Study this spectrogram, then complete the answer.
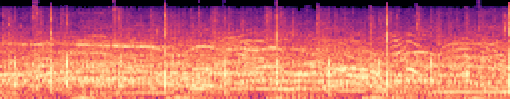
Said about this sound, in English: Their wild cries of welcome all but drowned out the official welcoming fanfare.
